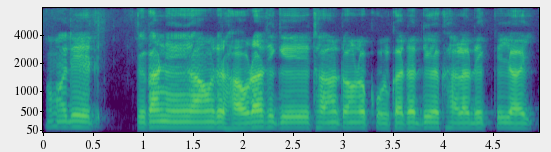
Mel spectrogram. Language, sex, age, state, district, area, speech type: Bengali, male, 30-45, West Bengal, Howrah, urban, spontaneous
